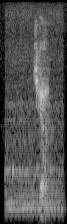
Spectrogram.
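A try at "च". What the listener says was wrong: Open your mouth. Cha will not come. So cha, cha, ja, jaya, entire set need the help of your cheeks and little inside upper part of your murdha, like between the tongue. Cha, cha, cha, cha, cha, cha.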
